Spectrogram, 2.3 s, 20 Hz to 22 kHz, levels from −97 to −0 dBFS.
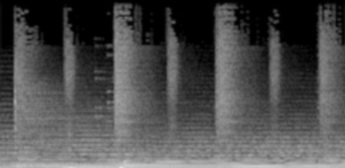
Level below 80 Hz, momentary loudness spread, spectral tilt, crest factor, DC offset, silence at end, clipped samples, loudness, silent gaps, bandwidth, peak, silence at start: -26 dBFS; 4 LU; -5.5 dB/octave; 18 dB; under 0.1%; 0 s; under 0.1%; -22 LUFS; none; over 20 kHz; -4 dBFS; 0 s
